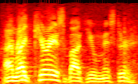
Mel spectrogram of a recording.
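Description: An actor playing a menacing, suspicious backwoods outlaw with an American drawl and folksy, deliberate threats in a 1950s radio western. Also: male voice, mid-range voice, very animated, a bit bright. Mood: threatening. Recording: muffled, noisy old 1950s radio recording.

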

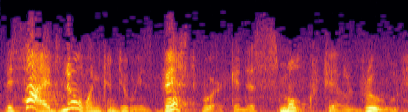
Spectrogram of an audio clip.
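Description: An actress playing a prim, relentlessly efficient secretary in a 1940s radio sitcom, lecturing and correcting in a brisk way. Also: female voice, medium pitch, sing-song, natural voice. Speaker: secretary character. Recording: muffled 1940s radio broadcast, faint hiss.

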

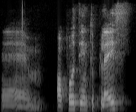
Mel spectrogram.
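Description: A man's voice: medium pitch, takes it slowly, gravelly, muffled recording. A man from Israel, a guest entrepreneur, chatting casually and thoughtfully with many restarts in an interview.

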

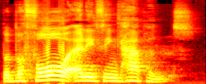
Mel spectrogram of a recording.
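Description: A man voicing a grave, commanding ancient spirit god in a story reading, with slow, portentous delivery. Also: fairly high pitch, darkish tone, lightly acted. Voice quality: bellowing. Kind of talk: amateur fan-fiction story reading.

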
